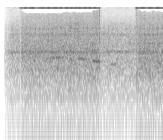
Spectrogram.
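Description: Steady engine and traffic noise with a constant low hum, dipping slightly a little past halfway.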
